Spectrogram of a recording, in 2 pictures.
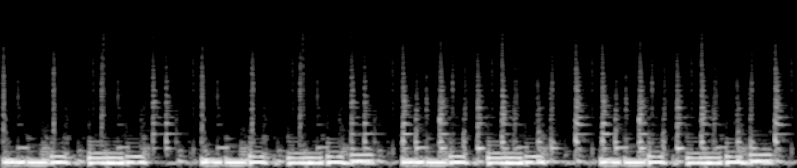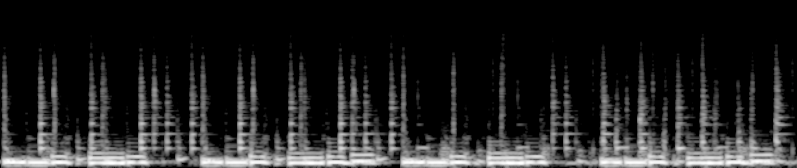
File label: funk indian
